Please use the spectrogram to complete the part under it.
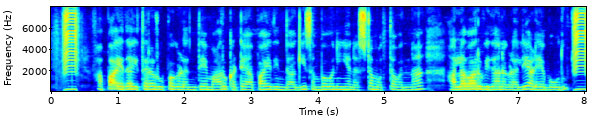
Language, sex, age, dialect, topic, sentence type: Kannada, female, 18-24, Mysore Kannada, banking, statement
